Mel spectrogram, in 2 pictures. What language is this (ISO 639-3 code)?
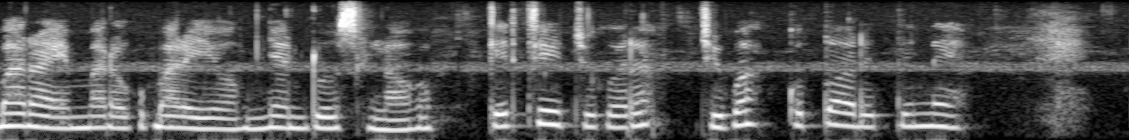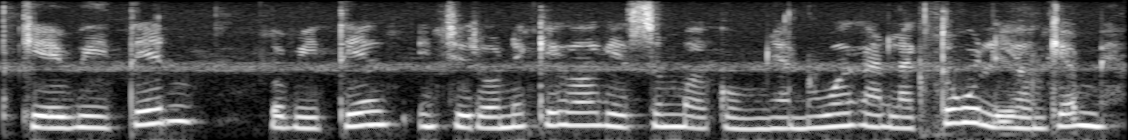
kln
